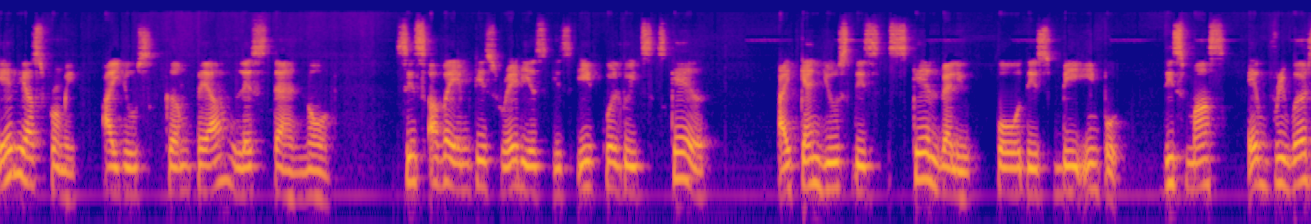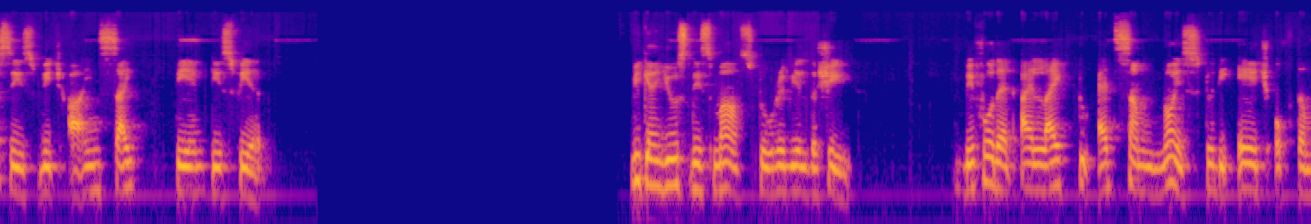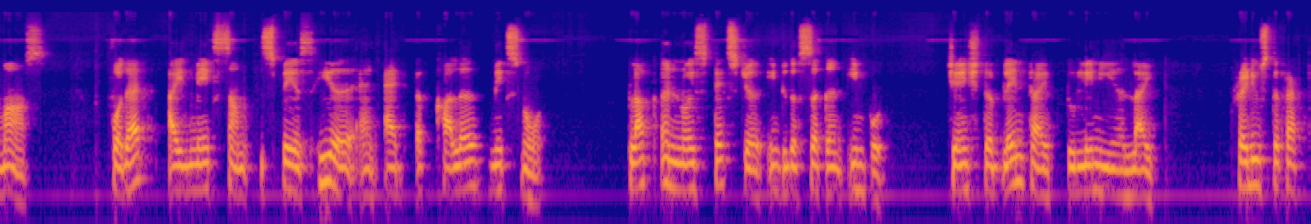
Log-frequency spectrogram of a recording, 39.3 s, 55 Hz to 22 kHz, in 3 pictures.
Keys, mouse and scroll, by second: 0.2 click, 0.5 click, 1.1-3.7 drag, 2.3 s, 4.0 ctrl+middle click, 4.6 shift+middle click, 4.8-5.2 middle drag, 7.4 click, 8.3-9.9 drag, 11.4 ctrl+shift+click, 13.3-14.8 drag, 15.3 g, 18.5 ctrl+click, 19.0 click, 19.2 ctrl+middle click, 19.5 middle click, 21.3-22.4 drag, 23.5-24.4 drag, 24.7-26.1 drag, 26.6-28.4 drag, 28.9 middle drag, 29.5 click, 30.2 click, 30.6 click, 32.0 drag, 32.4 click, 32.8 click, 33.2 shift+a, 34.7-35.1 drag, 35.3 click, 36.2-37.5 drag, 37.9-38.3 middle drag, 38.5-39.3 drag.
